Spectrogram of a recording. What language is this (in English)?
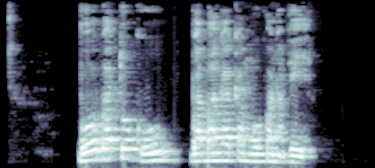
Batanga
